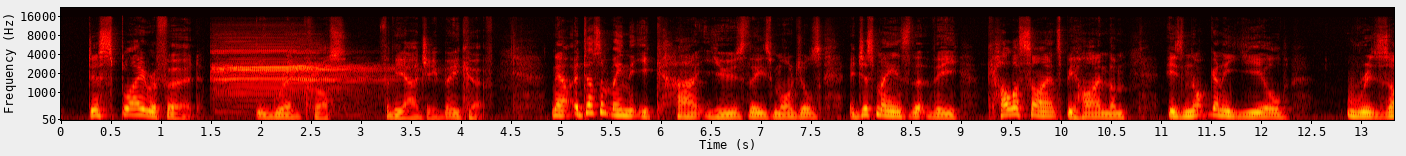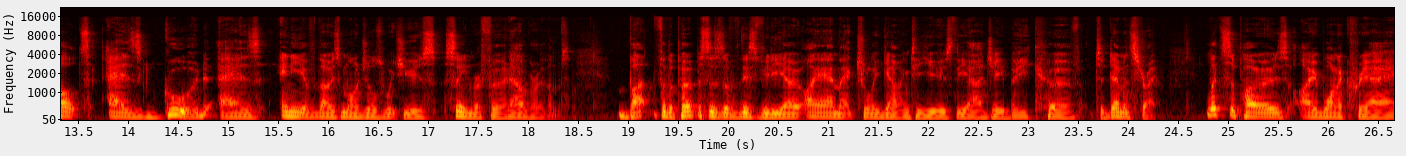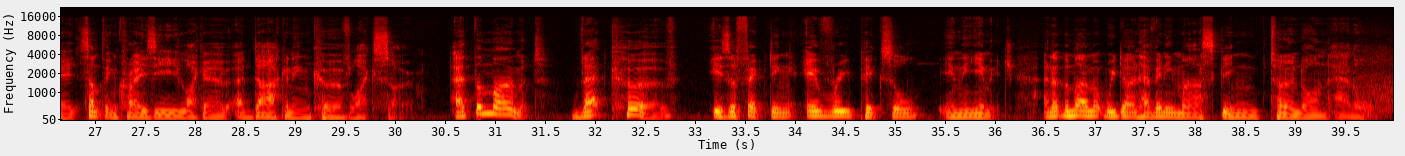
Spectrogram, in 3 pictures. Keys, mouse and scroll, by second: 26.8-29.1 drag.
